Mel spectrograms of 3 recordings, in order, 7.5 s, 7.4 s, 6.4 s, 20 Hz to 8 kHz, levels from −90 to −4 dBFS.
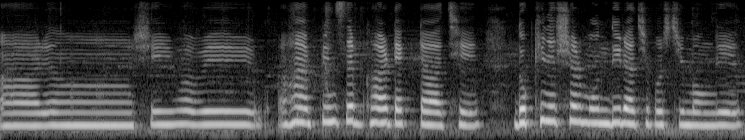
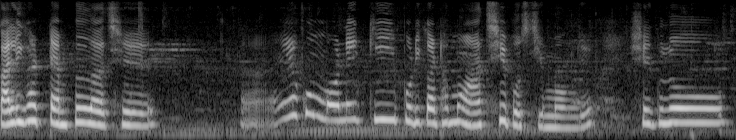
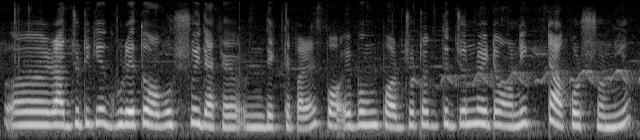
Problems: background conversations at intervals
